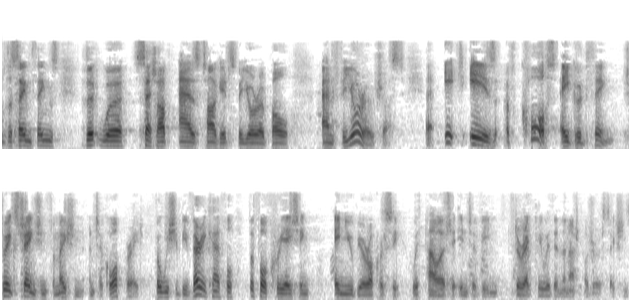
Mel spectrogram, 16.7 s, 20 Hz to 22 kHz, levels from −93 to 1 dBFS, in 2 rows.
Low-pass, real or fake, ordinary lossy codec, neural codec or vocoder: 7.2 kHz; real; AAC, 32 kbps; none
